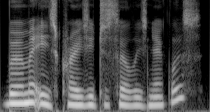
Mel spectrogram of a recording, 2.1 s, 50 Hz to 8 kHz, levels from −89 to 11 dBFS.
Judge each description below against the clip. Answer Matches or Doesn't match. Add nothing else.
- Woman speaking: Matches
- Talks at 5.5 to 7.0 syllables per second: Matches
